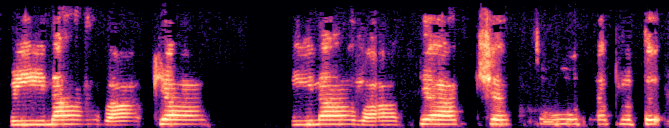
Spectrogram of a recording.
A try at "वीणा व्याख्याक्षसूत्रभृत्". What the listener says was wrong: वीणा व्या it's not va vya vya व्याख्या वीणा व्याख्याक्ष सूत्रभृत् That Kha is Mahaprana. Va and Kha both have Ya with them. Veena Vyakhyaksha Sutrabhrit.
